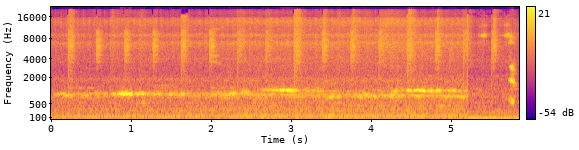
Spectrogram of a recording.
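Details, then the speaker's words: 1973 Mustang V8 (130 hp, new carburetor) driving with a wavering high squeal over the deep rumble; newly installed tie rod ends left the front badly aligned and the tires are scrubbing. "I just put tie rod ends on this thing and not very well aligned [Music] obviously I just feel them eating themselves I just these are good TI I don't want to ruin them well other than that it's not you can hear squealing"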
